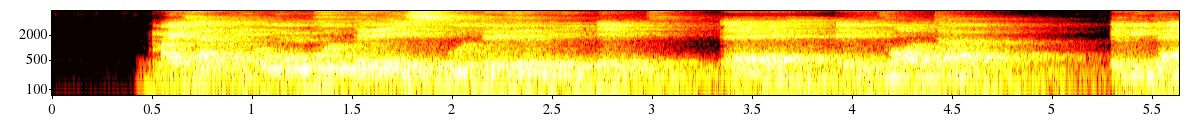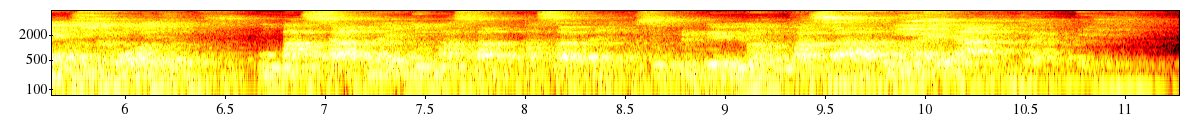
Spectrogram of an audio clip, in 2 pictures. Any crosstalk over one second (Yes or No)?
Yes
